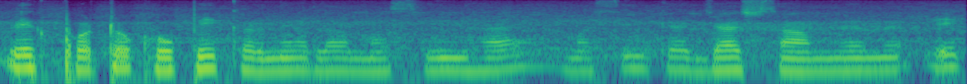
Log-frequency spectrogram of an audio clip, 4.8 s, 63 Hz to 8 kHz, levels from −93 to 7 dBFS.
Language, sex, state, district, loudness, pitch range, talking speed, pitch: Hindi, male, Bihar, Katihar, -20 LUFS, 140-155 Hz, 160 wpm, 145 Hz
